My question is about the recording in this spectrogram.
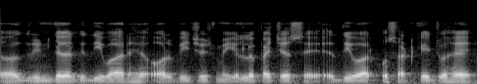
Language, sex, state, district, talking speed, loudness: Hindi, male, Chhattisgarh, Sukma, 215 wpm, -17 LUFS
